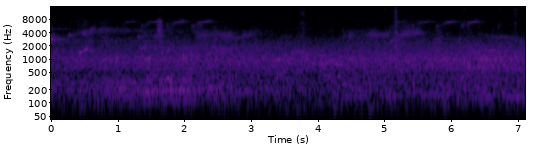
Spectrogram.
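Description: Steady outdoor background rumble, with faint high bird chirps now and then.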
